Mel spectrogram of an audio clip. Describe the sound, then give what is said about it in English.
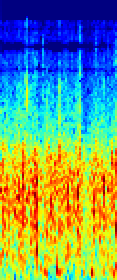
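Applause opening a TV after-show: a short, dense burst of clapping, steady and fairly loud, with no voices. “Love the applause.”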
